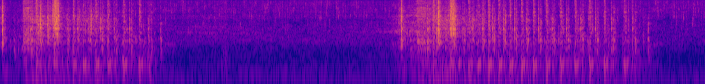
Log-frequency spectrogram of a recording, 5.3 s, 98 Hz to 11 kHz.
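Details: 1955 Evinrude 7.5 hp fleet twin outboard, with new coils, replacement carburetor and single-line fuel conversion, pull-started after plug wires were swapped; two short ragged bursts of about a second each, then silence; it catches but won't keep running.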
